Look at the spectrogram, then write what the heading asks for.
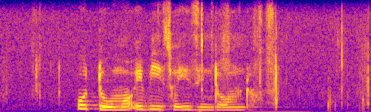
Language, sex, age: Zulu, female, 17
